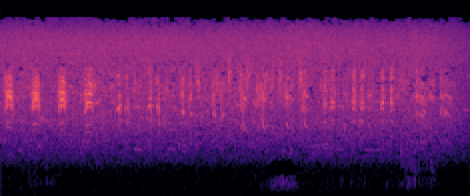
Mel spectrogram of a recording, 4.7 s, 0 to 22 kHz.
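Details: Eurasian reed warbler, subspecies scirpaceus, in the Camargue, France, May 2021, delivering steady grating song: a few louder repeated chirps open, then rapid monotonous chattering notes roughly three or four per second, under faint hiss.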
